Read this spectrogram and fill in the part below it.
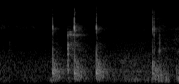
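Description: A pen or marker writes by hand on a board or paper, producing a few short, faint scratchy strokes in a quick, irregular cluster with brief pauses.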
